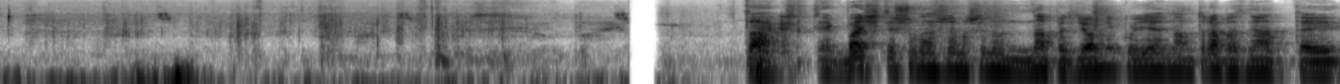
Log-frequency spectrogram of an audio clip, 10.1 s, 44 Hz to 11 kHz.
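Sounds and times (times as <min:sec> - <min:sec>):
footsteps on gravel: 0:00.0 - 0:04.4.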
